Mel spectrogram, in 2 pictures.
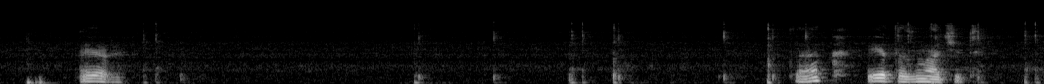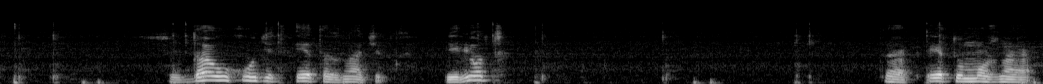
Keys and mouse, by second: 0.3 r, 4.3 middle click, 6.2-7.3 middle drag, 7.8 middle click, 9.0 click, 9.4 middle click, 10.3 click, 10.7 middle click, 11.3 r, 13.1 click, 13.9 r, 15.9-17.1 middle drag, 17.4 r, 19.7 click, 20.7 g.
